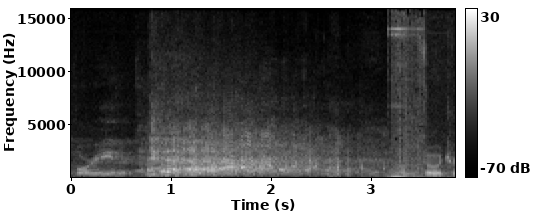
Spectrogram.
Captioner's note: laughter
